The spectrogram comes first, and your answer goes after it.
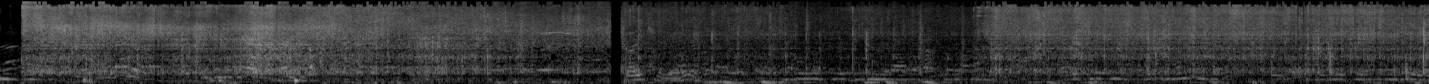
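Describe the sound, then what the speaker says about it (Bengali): Onion paste frying in a pan gives a loud, continuous sizzle with stirring scrapes throughout, briefly cut off once and then returning, with no speech. "এবার আমি দিয়ে দিচ্ছি পেঁয়াজ বাটাটা"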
